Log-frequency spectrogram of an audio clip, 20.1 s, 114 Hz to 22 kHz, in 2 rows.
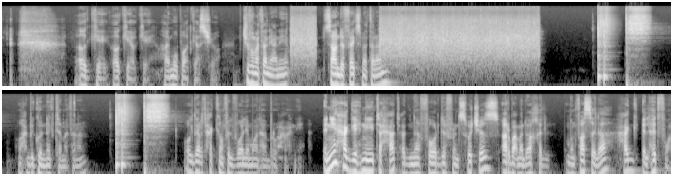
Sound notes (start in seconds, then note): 5.7 sound effects start playing; 11.7 drums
